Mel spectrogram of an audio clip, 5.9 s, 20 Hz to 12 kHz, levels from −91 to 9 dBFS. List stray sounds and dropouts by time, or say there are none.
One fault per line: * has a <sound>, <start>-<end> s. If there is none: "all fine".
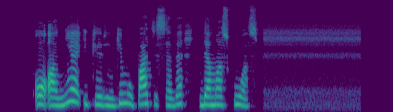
all fine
